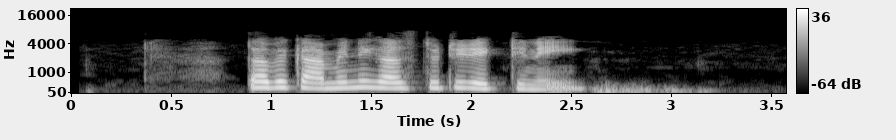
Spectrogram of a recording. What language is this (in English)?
Bangla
